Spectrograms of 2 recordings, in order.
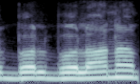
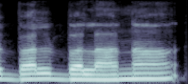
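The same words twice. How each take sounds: First: Short u after both b's in بلبلانا; common mispronunciation. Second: Short a, not u, in both halves of بلبلانا; correct pronunciation. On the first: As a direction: say بلبلانا as "bulbulana". (بلبلانا کو پیش کے ساتھ "بُلبُلانا" پڑھیں) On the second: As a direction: say بلبلانا as "balbalana". (بلبلانا کو زبر کے ساتھ "بَلبَلانا" پڑھیں) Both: Shown as a demonstration. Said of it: "جو کہ غلط ہے".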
